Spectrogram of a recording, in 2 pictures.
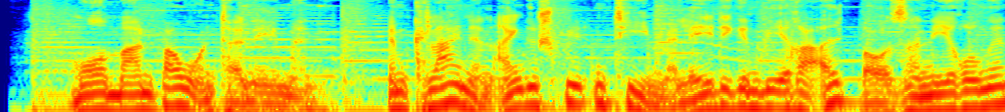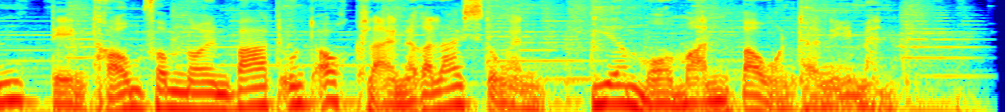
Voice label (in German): Funkspot; Moormann Bauunternehmen GmbH Co KG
